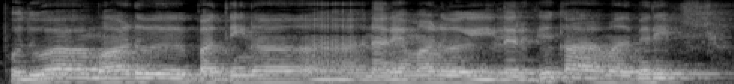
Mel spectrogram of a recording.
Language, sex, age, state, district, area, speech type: Tamil, male, 18-30, Tamil Nadu, Perambalur, rural, spontaneous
